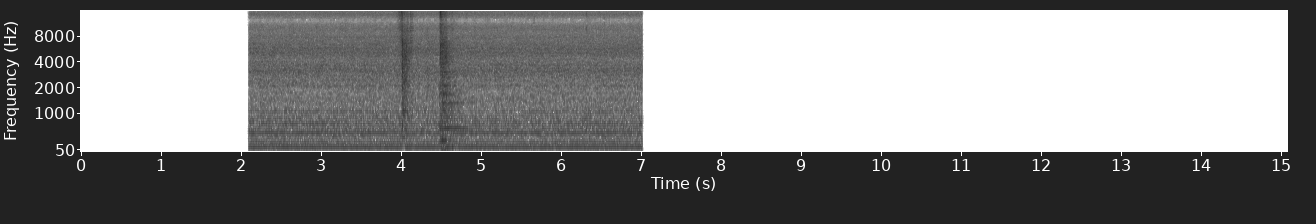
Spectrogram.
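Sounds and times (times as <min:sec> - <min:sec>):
appliance electrical hum: 0:02.1 - 0:07.0.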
